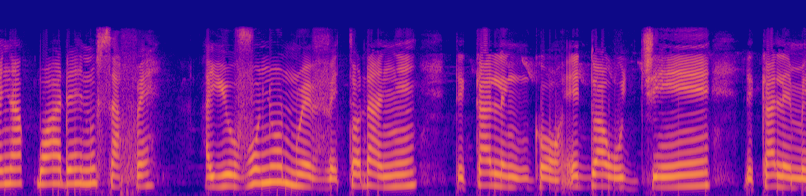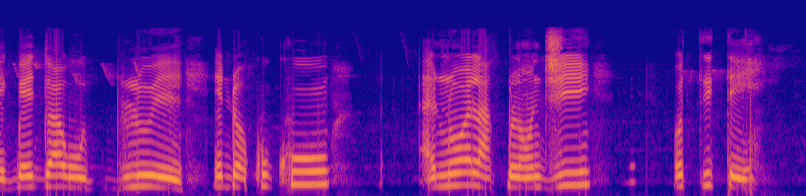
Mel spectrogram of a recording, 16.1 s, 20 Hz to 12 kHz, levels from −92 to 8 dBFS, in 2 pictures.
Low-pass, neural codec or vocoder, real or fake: 7.2 kHz; none; real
